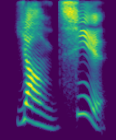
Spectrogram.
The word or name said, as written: 氧气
